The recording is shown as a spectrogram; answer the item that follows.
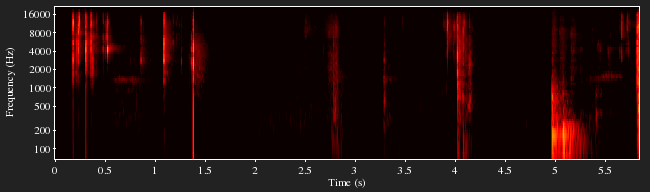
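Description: Packing tape ripped off a heavily taped parcel, in sharp crunchy tearing bursts, close and loud, with uneven quiet gaps between pulls and no talking.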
